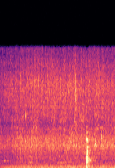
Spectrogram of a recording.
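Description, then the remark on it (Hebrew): Homemade burgers of ground meat, fried at home by a father, sizzle steadily in a pan, a dense crackling hiss that holds even throughout, with one sharper pop standing out near the end. No one speaks. “ואבא מתחיל לטגן.”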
